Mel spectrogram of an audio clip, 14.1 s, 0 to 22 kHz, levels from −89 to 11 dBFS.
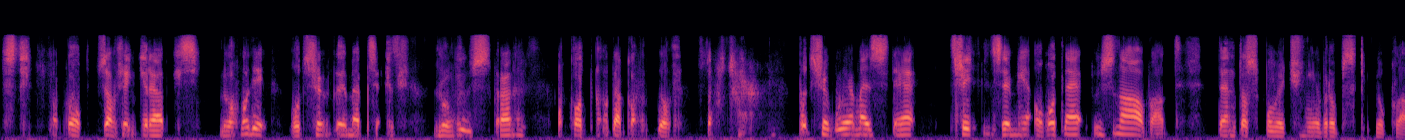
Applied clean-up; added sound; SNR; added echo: neural diffusion model UNIVERSE++.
